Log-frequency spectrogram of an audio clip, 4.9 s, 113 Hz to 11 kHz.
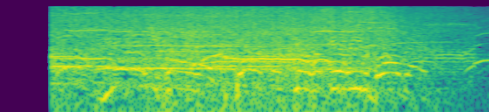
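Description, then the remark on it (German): A large crowd of fans cheers and shouts loudly and continuously after 60 minutes of play, a dense roar of many voices with whistles and excited calls, easing slightly toward the end. They are watching a live broadcast of a Czech ice hockey quarter-final on a big screen at Old Town Square in Prague on Thursday evening. “So ohrenbetäubend war nach 60 Spielminuten der Jubel der Fans, die die Live-Übertragung der Viertelfinalparty am Donnerstagabend vor einem großen Bildschirm auf dem Altstädter Ring in Prag verfolgten.”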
